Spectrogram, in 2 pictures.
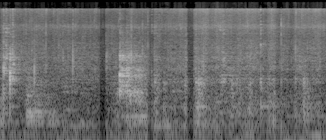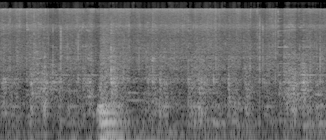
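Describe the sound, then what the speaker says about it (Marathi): Chopped onion sizzles and fries steadily in hot oil in a pan for Marathi-style besan, with occasional stirring scrapes and clatters, close and continuous. "तर ही हलकासा मऊ होईपर्यंत कांदा आपल्याला तेलामध्ये भाजून घ्यायचा आहे."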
